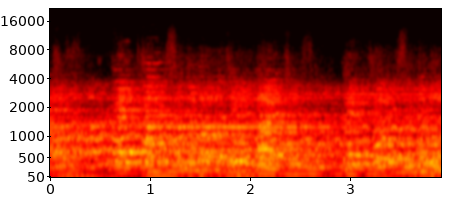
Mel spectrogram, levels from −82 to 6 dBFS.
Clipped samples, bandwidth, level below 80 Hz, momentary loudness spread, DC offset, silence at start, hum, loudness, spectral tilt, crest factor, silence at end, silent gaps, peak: under 0.1%; 14 kHz; -54 dBFS; 6 LU; under 0.1%; 0 s; none; -27 LUFS; -5.5 dB/octave; 14 dB; 0 s; none; -12 dBFS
